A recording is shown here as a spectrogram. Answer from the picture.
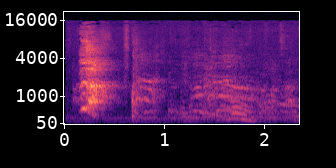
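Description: Voices: a short loud vocal burst at the start, then overlapping talk, with a single sharp knock about two-thirds of a second in.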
